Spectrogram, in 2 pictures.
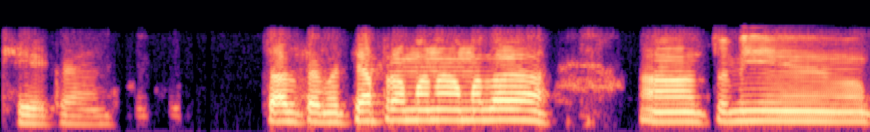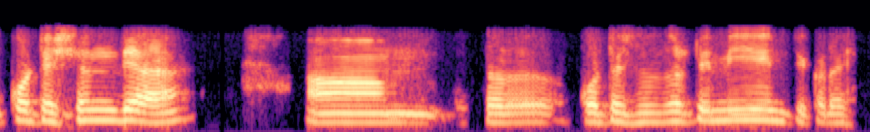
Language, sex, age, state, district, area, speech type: Marathi, male, 60+, Maharashtra, Osmanabad, rural, conversation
